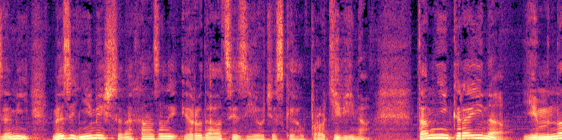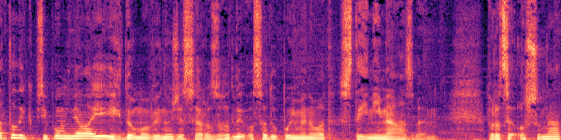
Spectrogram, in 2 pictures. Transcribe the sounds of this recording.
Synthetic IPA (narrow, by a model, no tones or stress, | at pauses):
zɛmiːmɛzɪɲɪmɪʃsɛnaxaːzɛlɪʔɪɾo̞daːt͡sɪzjɪɦot͡ʃɛskɛːɦo̞pɾo̞cɪviːna̰t̪amɲiːkɾajɪna̰jɪmnat̪o̞lɪk̚pr̥ɪpo̞miːnalajɛjɪɣdo̞mo̞vɪnuʒɛsɛɾo̞zɦo̞dlɪʔo̞sadupo̞jmɛno̞vat̪st̪ɛjniːmnaːzvɛ̰m | vɾo̞t͡sɛʔo̞sumnaː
